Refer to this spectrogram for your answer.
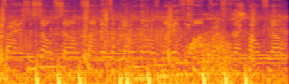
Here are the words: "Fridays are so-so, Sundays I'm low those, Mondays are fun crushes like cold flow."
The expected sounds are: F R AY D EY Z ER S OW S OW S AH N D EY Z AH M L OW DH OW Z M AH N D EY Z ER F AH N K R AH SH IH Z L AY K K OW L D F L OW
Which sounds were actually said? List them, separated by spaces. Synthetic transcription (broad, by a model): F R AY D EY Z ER S OW S OW S AH N D EY Z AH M L OW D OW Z M AH N D EY Z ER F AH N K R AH S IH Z L AY K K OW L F L OW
